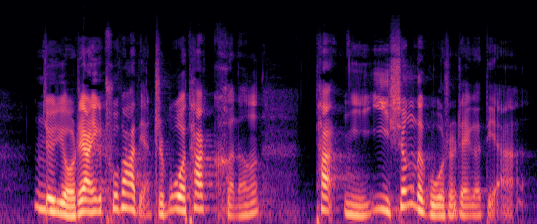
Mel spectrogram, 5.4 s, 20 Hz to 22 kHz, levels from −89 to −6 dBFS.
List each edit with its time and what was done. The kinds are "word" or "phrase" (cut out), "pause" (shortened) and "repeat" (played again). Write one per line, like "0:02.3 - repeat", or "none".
none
